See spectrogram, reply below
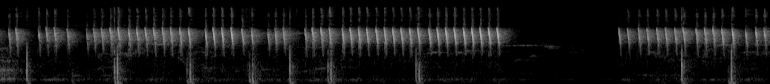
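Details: Bar-winged prinia (ciblek sawah) in the nembak song style: long, fast trains of high, even chips, nearly four per second bursting into near-continuous rattles, a sudden one-second silence, then the trains resume; sharp dry clicks punctuate throughout.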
